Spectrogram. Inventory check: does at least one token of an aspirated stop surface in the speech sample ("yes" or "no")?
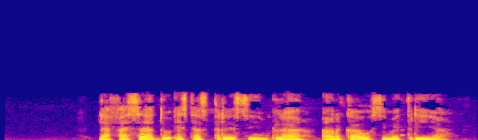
no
